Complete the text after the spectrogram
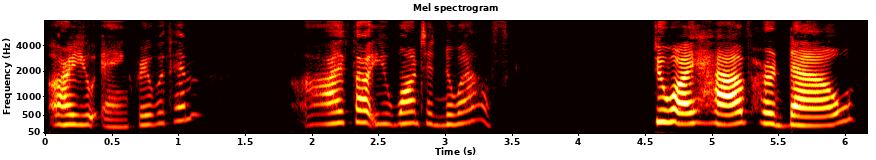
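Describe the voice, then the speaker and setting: A woman's voice: sits high, slow, no room sound, voice pushed up. A woman voicing an intense, grieving young woman with a demanding, emotional manner, in an audiobook story. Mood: anguished.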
